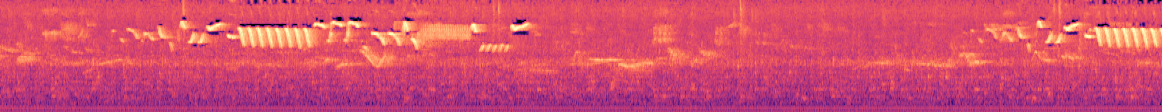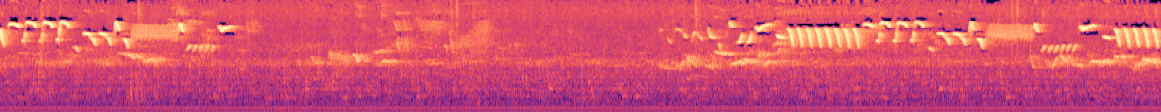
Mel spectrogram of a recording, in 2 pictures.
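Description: Birdsong: the same song phrase, high-pitched with a fast trill, comes three times about every ten seconds and lasts several seconds each time, over a faint steady hum.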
